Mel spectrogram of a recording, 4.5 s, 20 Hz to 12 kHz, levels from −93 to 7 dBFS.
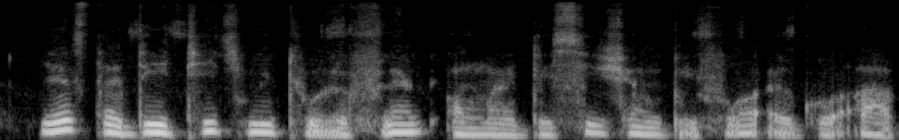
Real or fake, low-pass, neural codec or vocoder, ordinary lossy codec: fake; none; codec, 24 kHz, 6 kbps, HILCodec; none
